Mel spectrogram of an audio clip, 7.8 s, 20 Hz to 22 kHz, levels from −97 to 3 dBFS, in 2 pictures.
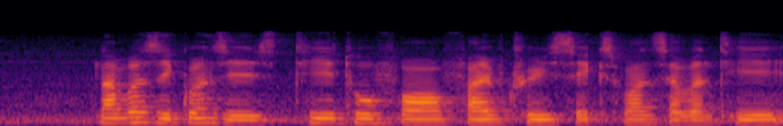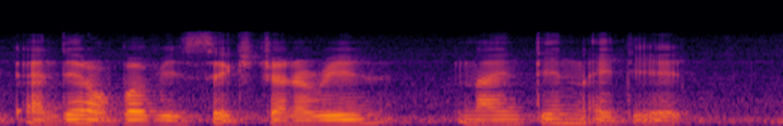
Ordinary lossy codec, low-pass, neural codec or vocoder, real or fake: none; none; none; real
